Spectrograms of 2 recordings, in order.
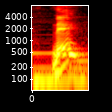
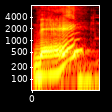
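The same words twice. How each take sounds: First: It is short with a rising pitch. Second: It is drawn out and pitched higher. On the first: Asking someone to repeat something you missed. "the intonation goes up. It's a question, but it's short" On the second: Reacting like 'what? huh?' "a little bit longer, a little higher. That's like what?"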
